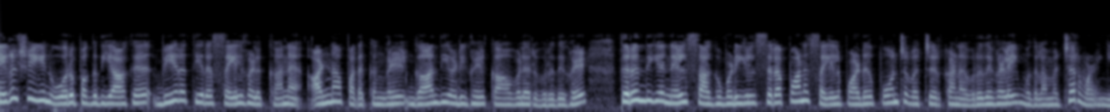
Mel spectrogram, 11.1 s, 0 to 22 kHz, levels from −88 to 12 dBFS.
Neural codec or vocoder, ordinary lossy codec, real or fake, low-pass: none; none; real; 7.2 kHz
